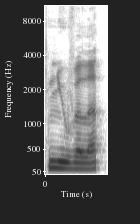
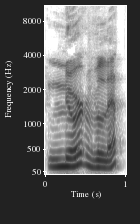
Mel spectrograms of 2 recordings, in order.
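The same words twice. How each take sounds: First: Neuvillette without the R, like "NEW-vuh-let"; preferred pronunciation. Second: Neuvillette with a hard R, like "NER-vuh-let"; puzzled, rising Neuvillette as "Nervillette"; pronounced with an R. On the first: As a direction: say Neuvillette with a "nyoo" first syllable. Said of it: "I think I prefer calling him". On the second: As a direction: say Neuvillette drawn out with an audible R in the first syllable. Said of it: "With an R". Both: Shown as a demonstration.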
